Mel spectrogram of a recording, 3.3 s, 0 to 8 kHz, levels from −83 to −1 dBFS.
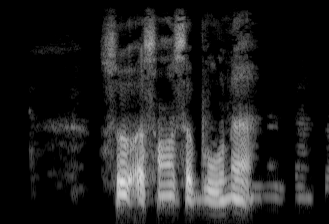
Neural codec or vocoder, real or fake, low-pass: none; real; 7.2 kHz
